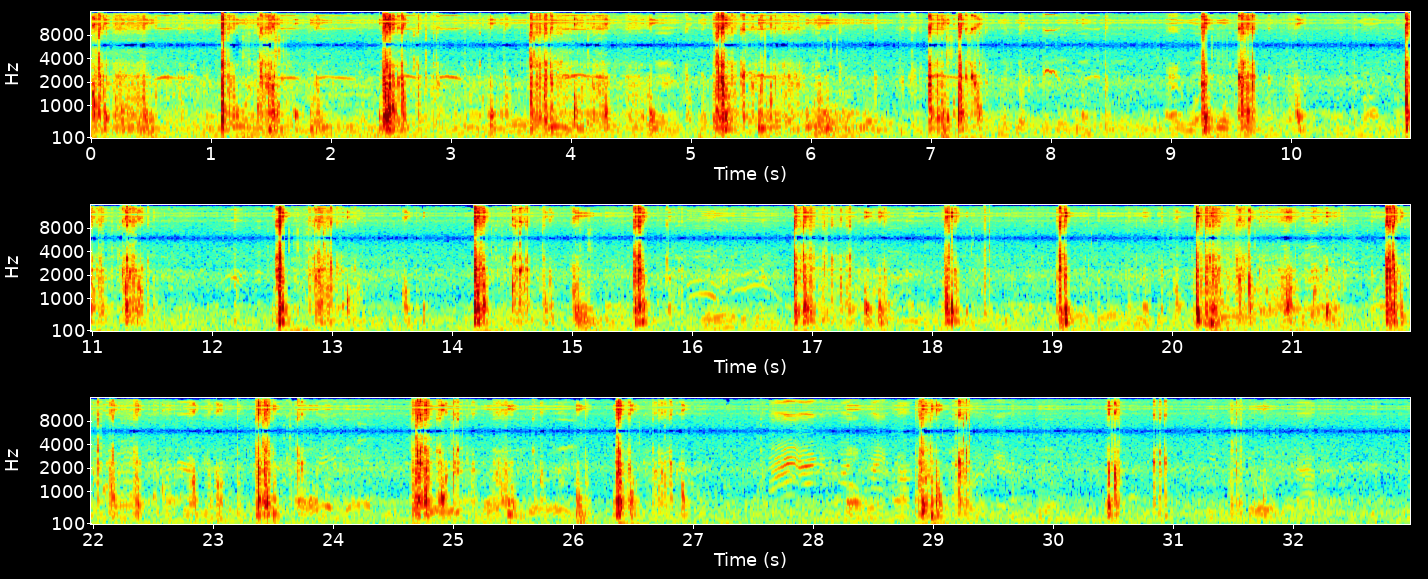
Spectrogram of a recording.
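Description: Racing kayak paddle strokes, the blades catching and splashing in the water in a steady rhythm of about one and a half strokes a second.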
